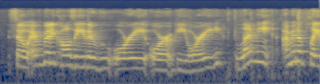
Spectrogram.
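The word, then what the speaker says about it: Vuori: Vori, Vori, Vori. Italian, Vori. Vori, Vori, Vori. How do you pronounce the name Okay, so there you go.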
